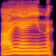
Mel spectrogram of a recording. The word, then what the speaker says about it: Iain: I purchased Iain How do you say his name? It's Iain. I know it looks weird with the two eyes, but it's just Iain Banks.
